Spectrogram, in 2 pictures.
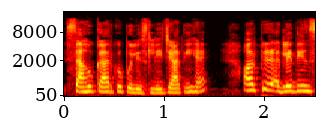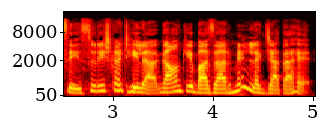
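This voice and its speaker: A woman's voice: mid-range voice, expressive, brisk, no room sound, studio quality. A woman narrating a scripted moral story.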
